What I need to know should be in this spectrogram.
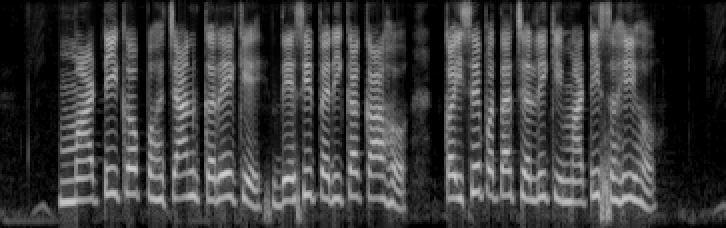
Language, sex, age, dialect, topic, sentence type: Bhojpuri, female, 18-24, Western, agriculture, question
